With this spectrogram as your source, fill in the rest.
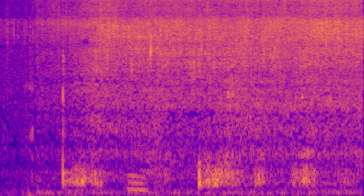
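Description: Ground chili paste goes into hot oil in a pan and fries with a steady loud sizzle, broken by a few knocks and scraping stirs.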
